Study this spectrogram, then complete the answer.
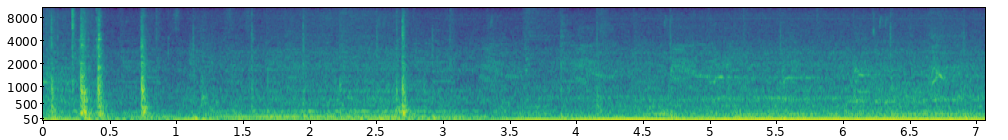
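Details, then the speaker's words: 2000 Toyota Tundra SR5 4WD 4.7L, no engine light, idling in gear while warming up: very slow, low, lumpy idle close to stalling; idle drops as it heats, caused by a dirty throttle body venturi. "now my foot's off of it but as it heats up the idle will drop"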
